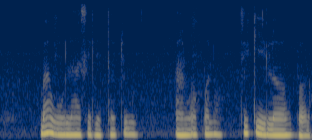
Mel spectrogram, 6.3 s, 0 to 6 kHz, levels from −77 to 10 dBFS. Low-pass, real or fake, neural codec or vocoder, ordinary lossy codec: 5.4 kHz; real; none; none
